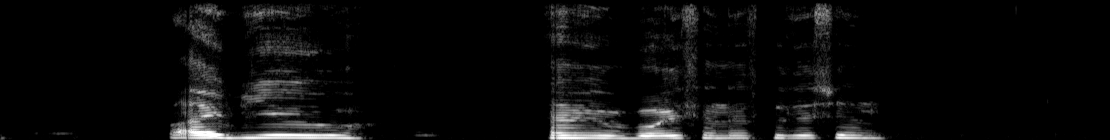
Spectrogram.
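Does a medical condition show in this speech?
Yes: cerebral palsy; from birth, wheelchair user.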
